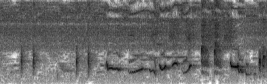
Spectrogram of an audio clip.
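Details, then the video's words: White-rumped shama (murai batu) song: scattered sharp clicks give way to a flowing, warbled run of wavering whistles and chattering notes, ending in bright upslurs over a background hiss. "bird nature sound murai batu"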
